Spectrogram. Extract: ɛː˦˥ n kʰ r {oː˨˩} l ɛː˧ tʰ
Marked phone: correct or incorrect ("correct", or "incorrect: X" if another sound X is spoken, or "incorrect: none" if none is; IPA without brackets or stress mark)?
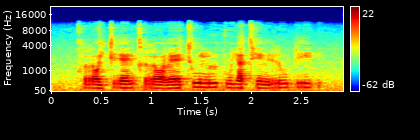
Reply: incorrect: ɔː˨˩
